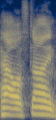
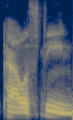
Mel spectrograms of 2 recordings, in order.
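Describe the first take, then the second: First: The name is said the usual, non-Texan way. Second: The name is said the local Texan way. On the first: The speaker calls it wrong. "not Palestine, Texas, mind you" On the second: The speaker calls it right. "It's Palestine. We pronounce it that way. That's how we are. We're Texans"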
